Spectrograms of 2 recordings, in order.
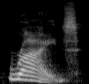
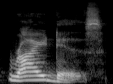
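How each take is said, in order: First: The ending is a plain s sound. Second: The ending is said as an extra syllable. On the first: The speaker calls it right. "it's suffix s" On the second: The speaker calls it wrong. "They mispronounce it as ridiz"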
